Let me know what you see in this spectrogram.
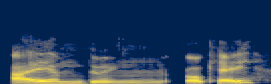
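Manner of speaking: hesitant, uncertain, unsure, slow delivery. Answering how they are doing tonight: sounding unsure. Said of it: "why do you sound unsure?".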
